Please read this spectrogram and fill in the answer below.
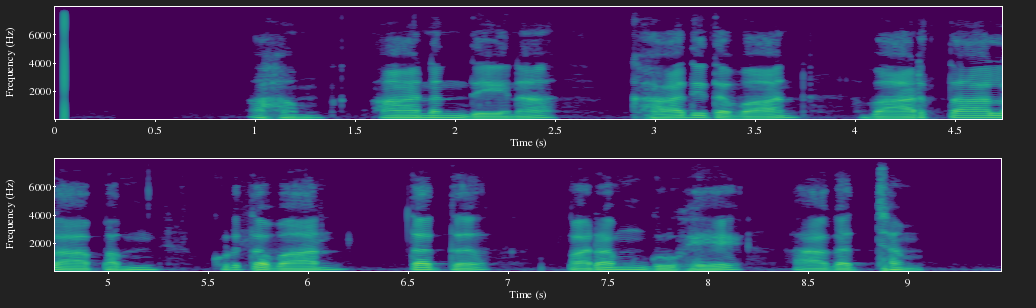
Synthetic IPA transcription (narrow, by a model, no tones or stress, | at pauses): ɐhɐmaːnɐnd̪eːna | kʰaːd̪it̪ɐʋaːn | ʋaːɾt̪aːlaːpɐm | kɾut̪ɐʋaːn | t̪ɐt̪ | pɐɾɐmɡɾuɦeː | aːɡɐtːʃʰɐm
